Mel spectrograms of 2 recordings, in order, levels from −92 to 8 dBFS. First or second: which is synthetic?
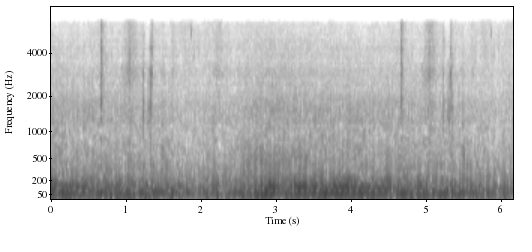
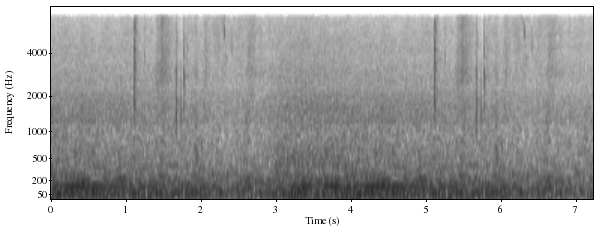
first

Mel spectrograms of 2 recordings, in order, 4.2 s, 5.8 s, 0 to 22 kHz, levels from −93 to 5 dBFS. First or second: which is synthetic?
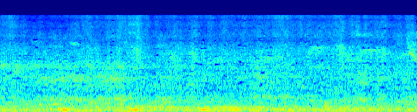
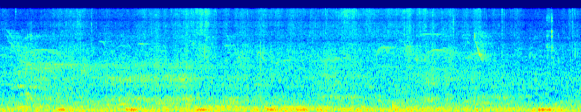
first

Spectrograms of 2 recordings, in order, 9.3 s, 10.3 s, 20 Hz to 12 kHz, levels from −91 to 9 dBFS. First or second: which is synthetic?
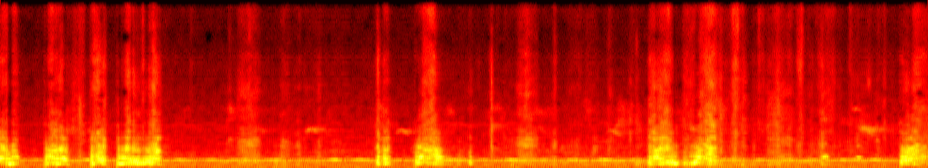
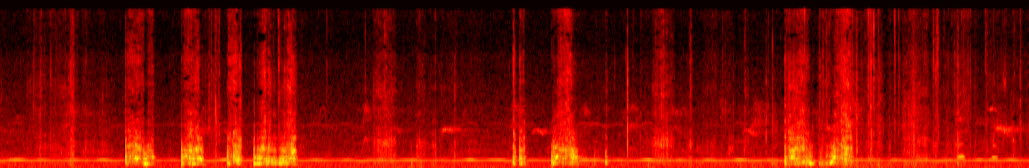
first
